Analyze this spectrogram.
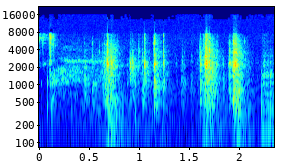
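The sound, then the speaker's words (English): A key works a door lock, producing a run of metallic rattles, clicks and clunks of varying strength. “You open the lock. Okay, here goes.”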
